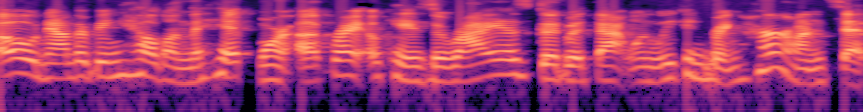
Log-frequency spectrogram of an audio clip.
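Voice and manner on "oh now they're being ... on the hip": ordinary delivery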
